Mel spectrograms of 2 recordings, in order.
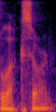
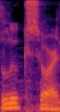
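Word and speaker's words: Luxord: No, cuz Lux sword makes more sense because luck as in cuz he's all about gambling, but it's pronounced Luke sword. That's how they pronounce it in Kingdom Hearts 3.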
